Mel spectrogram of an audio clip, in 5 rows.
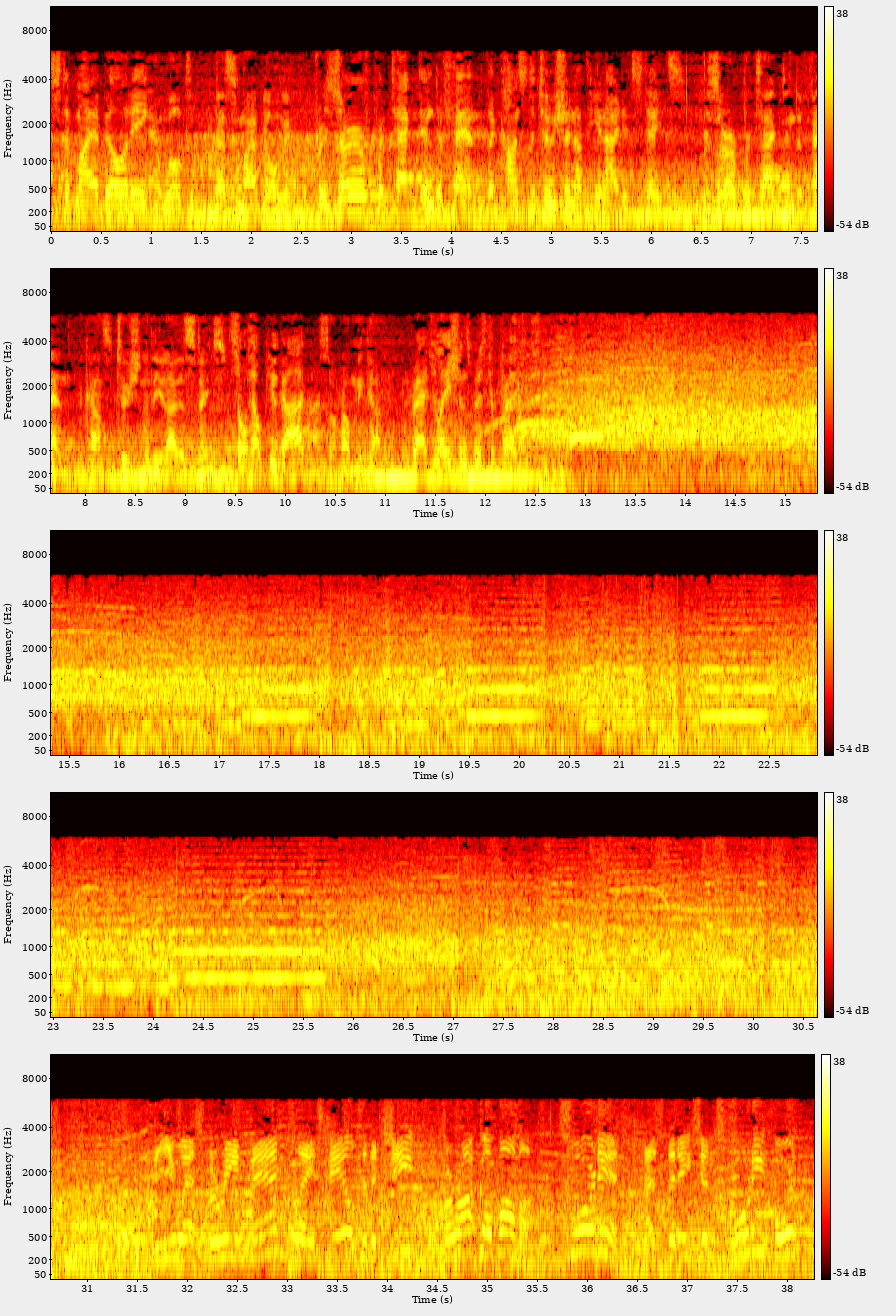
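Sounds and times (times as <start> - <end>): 
speech: 0.1 - 13.1
enormous outdoor crowd cheering at inauguration: 12.0 - 38.2
sustained horn-like tones: 15.0 - 38.2.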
